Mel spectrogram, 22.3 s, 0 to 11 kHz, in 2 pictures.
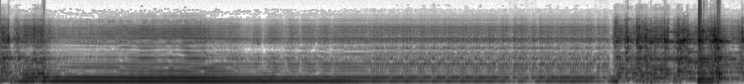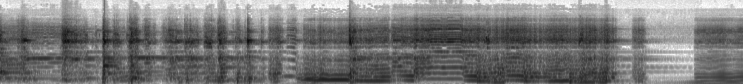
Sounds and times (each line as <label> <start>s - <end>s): prepared guitar solo 0.0s - 22.3s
